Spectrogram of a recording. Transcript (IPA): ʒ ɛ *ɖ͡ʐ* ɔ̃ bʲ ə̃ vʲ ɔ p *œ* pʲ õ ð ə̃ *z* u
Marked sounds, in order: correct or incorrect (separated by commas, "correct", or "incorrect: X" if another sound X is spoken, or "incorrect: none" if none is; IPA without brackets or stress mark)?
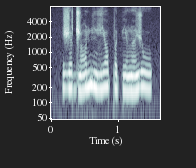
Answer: correct, incorrect: ə, incorrect: ʒ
